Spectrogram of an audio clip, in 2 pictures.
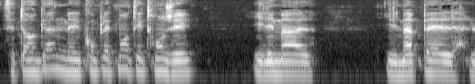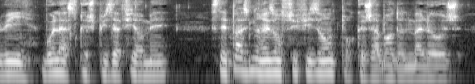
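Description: A male reader acts out a melodramatic old porter who is grandly dignified and easily scandalized, delivering formal, exclamatory storybook speeches in a husky, mellow voice. The voice is mid-range and steady at a moderate pace, close to an everyday voice. The mood is stubborn and pondering.

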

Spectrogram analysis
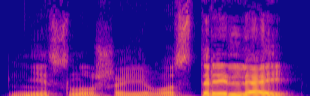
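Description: Man doing a slow, hissing sinister woman. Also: sits low, sing-song, exaggerated voice. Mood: menacing. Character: sinister commanding woman's voice inside the head.

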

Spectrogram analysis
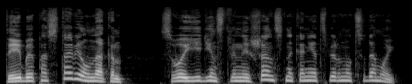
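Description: A man's voice: on the high side, moderate pace, darkish tone, dry recording, studio quality, voice pushed up, close to an everyday voice. A man voicing a stubborn, spirited young woman who argues insistently in a raised voice, in an audiobook. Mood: curious.

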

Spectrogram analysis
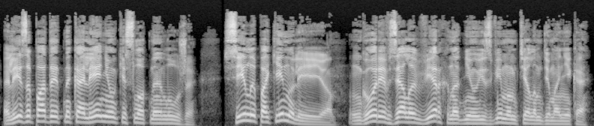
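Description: A man narrating a first-person fantasy audiobook in a dramatic, expressive way. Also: mid-range voice, normal speed, dry recording, studio quality.

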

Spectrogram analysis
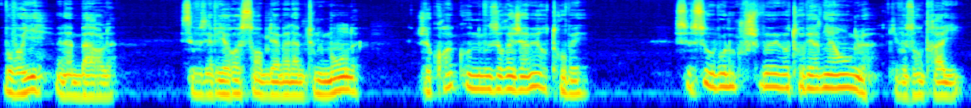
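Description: A man's voice: medium pitch, normal speed, dark tone, breathy edge, natural voice. A man doing a curt police commissioner. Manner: cutting and commanding.

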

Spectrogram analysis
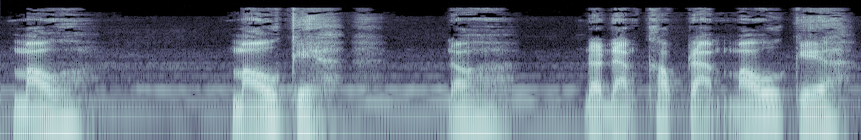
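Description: A man's voice: lowish voice, expressive, a little slow, faint music behind. A man playing a panicked guilty villager. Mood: terrified. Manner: panicked, stammering.

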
